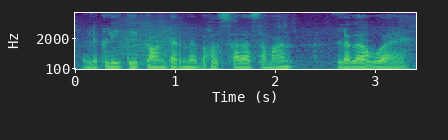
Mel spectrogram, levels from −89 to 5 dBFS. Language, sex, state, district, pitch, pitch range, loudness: Hindi, male, Uttar Pradesh, Lalitpur, 95 Hz, 90-100 Hz, -17 LUFS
